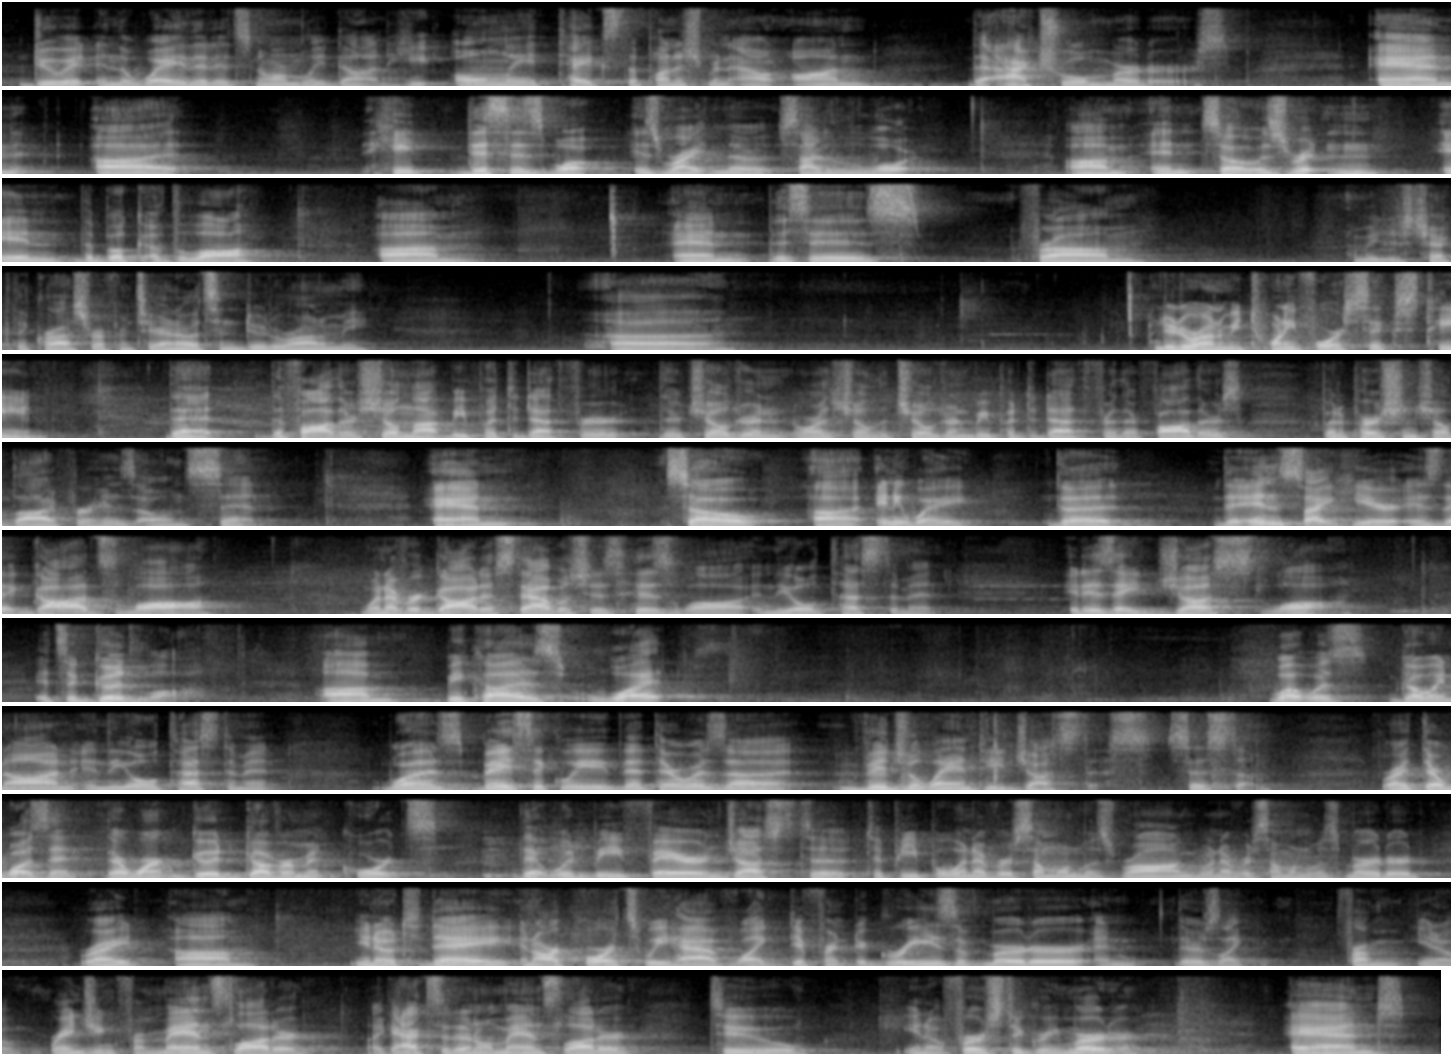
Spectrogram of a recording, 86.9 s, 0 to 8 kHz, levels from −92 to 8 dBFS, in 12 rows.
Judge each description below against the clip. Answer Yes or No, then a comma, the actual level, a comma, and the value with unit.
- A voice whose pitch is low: Yes, low, 130 Hz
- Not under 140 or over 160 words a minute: Yes, average, 145 wpm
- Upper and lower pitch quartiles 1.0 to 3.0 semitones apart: Yes, narrow, 2.6 semitones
